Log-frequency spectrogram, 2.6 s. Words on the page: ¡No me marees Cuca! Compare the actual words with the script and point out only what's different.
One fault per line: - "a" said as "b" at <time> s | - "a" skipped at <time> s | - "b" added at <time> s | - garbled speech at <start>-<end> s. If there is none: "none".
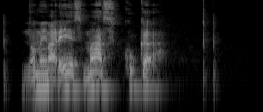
- "más" added at 0.8 s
